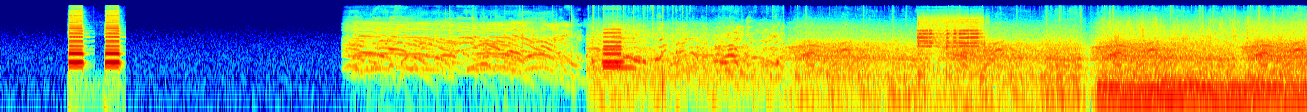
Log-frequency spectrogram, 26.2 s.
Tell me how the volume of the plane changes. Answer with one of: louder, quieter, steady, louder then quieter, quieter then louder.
steady.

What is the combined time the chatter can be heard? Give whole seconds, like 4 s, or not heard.
19 s.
